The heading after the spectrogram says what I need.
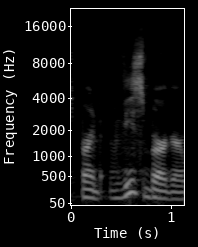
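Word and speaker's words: Bezuidenhout: we spur ger or actually things pronounced out here is burned this burger would be the right way to say this oh no he's still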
